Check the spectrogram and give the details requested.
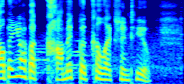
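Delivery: mock, snide, sneering jeer. Retelling a woman's comment about a man's Robotech shirt; imitating a mocking remark. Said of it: "she said it mockingly".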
